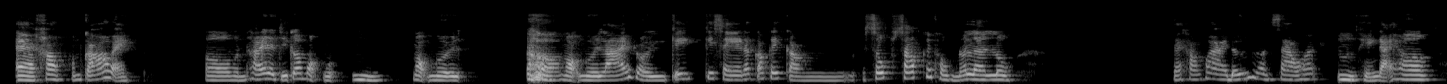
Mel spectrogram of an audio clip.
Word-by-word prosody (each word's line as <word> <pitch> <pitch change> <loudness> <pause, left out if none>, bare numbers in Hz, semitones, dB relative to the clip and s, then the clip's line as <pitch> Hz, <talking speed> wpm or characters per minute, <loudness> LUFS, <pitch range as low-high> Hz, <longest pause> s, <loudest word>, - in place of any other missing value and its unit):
À, 200 -2 +7
không, 225 +3 +3
hông 205 +3 -6
có 220 +9 +3
bạn. 175 - +1 0.8
Ờ, 190 -1 0
mình 190 0 -3
thấy 235 +4 +2
là 255 - +3
chỉ 200 - +2
có 255 +3 +2
một 255 -1 -3
một 185 0 -4
ừm, 205 -3 -1 0.3
một 215 - 0
người, 185 -2 +2 0.6
ờ, 195 0 +6
một 190 -2 +2
người 195 -1 +3
lái 195 - +3
rồi 190 - 0
cái 255 +1 -4
cái 270 - -3
xe 225 -6 -1
nó 235 - -1
có 260 - -2
cái 270 0 -1
cần 190 -2 -2 0.6
xúc, 270 +8 +1
xốc 285 +1 +1
cái 345 - -1
thùng 210 -6 -3
đó 210 - -1
lên 225 -2 +4
luôn. 210 -1 0 1.6
Sẽ 210 +2 -5
không 225 -1 -6
có 275 - -6
ai 235 -3 -1
đứng 240 +9 -2
ở 250 - -5
sau 215 -4 -1
hết, 245 +2 -6 0.2
ừm, 220 -2 +2
hiện 185 -2 -2
đại 240 - 0
hơn. 220 -2 +1
215 Hz, 195 wpm, -28 LUFS, 195-245 Hz, 1.6 s, À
